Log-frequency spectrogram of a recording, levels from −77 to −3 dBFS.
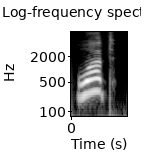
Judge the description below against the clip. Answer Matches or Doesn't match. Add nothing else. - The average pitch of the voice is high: Matches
